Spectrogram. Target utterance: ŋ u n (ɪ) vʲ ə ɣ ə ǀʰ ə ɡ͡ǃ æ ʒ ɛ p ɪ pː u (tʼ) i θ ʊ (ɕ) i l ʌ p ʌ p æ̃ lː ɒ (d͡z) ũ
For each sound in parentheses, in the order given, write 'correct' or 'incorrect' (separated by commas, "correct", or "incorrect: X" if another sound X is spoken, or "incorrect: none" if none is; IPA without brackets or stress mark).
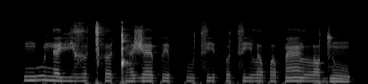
incorrect: ɛ, incorrect: t͡s, incorrect: t͡s, correct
